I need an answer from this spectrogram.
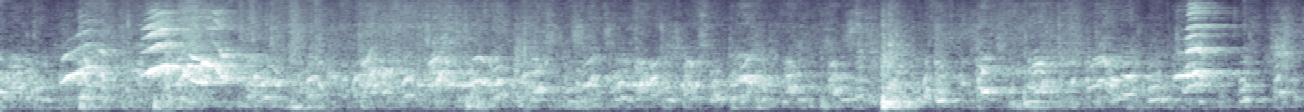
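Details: Several Old English Sheepdog puppies aged two weeks squeal and whine, with an early burst of rising high-pitched yelps followed by softer, scattered whimpers and a final thin squeak.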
